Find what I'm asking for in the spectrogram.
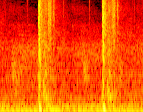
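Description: Two loud, close gunshots in the video game Ghosts of Tabor, spaced about half a second apart, each a sharp crack with a short decaying tail over quiet background hum.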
